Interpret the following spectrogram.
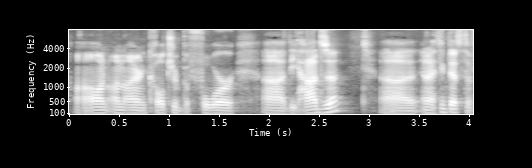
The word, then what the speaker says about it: Hadza: So you've probably heard us talk about on Iron Culture before the Hadza, and I think that's the first time on Iron Culture I've correctly pronounced and not dyslexified the D and the Z.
